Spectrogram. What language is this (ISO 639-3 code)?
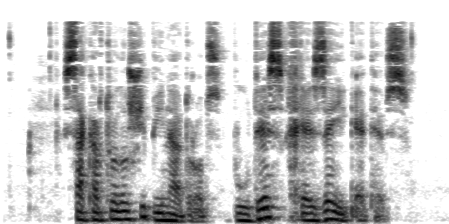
kat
